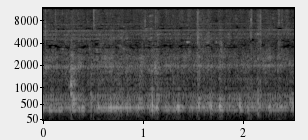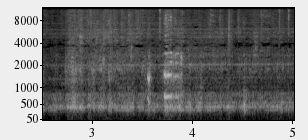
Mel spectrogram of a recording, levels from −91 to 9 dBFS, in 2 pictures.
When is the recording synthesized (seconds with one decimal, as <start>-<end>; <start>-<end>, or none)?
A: 2.5-3.2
